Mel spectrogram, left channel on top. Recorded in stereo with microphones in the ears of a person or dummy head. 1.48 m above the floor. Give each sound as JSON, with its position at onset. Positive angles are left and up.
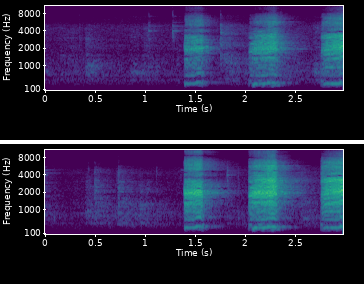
{"t": 1.4, "sound": "a scream", "side_deg": -55, "distance_m": 0.6}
